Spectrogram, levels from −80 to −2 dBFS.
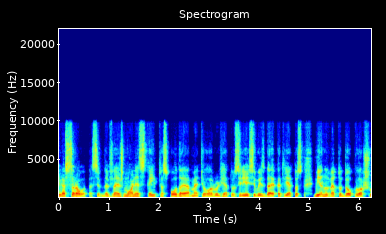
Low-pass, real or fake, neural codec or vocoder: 9.9 kHz; fake; codec, 16 kHz in and 24 kHz out, 0.6 kbps, FocalCodec, streaming, 2048 codes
